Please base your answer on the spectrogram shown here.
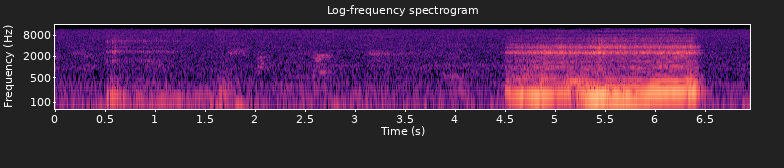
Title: Snoring dog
